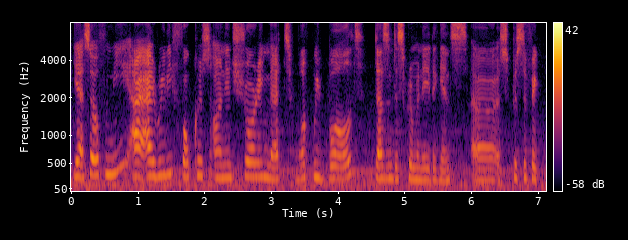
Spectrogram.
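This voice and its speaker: Middle-aged South African woman, somewhat high voice. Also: fairly even intonation. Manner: thoughtful, laughs often, slows to stress points. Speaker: guest, AI ethics expert. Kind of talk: casual interview talk. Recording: background noise.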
